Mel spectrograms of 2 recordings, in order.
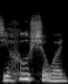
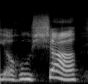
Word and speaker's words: Yahushua: I know there's a lot of people that say Yahusha, but that's because there's 4 different ways that the name Joshua is spelled in the Tanakh.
